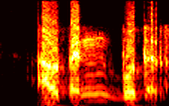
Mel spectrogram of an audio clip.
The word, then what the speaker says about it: Alpenbutter: Bueno, ¿cómo se pronuncia exactamente el nombre de este grupo? – Alpenbutter. – Vale, es más alemán que inglés, claro. – Exactamente, es alemán, sí.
